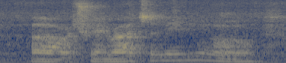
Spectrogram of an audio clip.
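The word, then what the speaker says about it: 3RACHA: 3 Raka, or is pronounced like the number 3 and then Racha from Sriracha. Some 3 Racha. Or Trey Racha maybe? Oh. Tree Racha.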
